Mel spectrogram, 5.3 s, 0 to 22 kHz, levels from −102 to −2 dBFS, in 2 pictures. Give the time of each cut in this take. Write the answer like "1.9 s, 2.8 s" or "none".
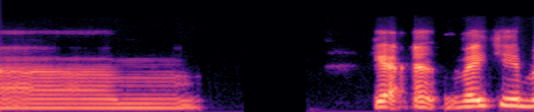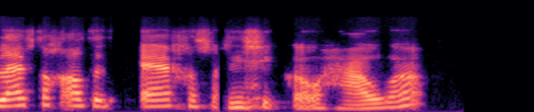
2.2 s, 3.8 s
